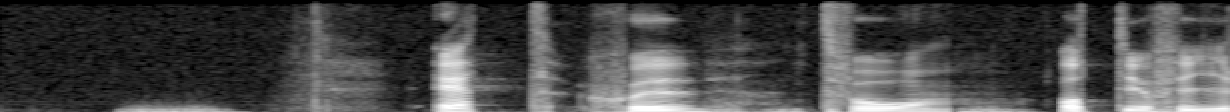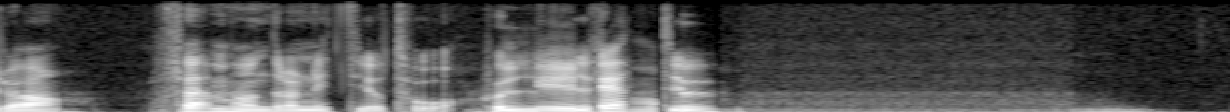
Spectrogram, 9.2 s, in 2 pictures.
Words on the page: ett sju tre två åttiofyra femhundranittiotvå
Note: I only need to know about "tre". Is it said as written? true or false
false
